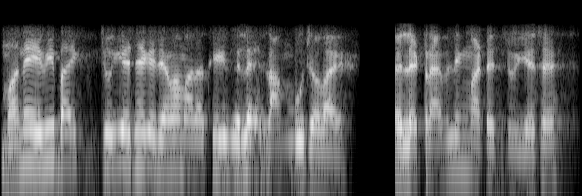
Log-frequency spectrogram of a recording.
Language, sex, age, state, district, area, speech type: Gujarati, male, 30-45, Gujarat, Surat, urban, conversation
